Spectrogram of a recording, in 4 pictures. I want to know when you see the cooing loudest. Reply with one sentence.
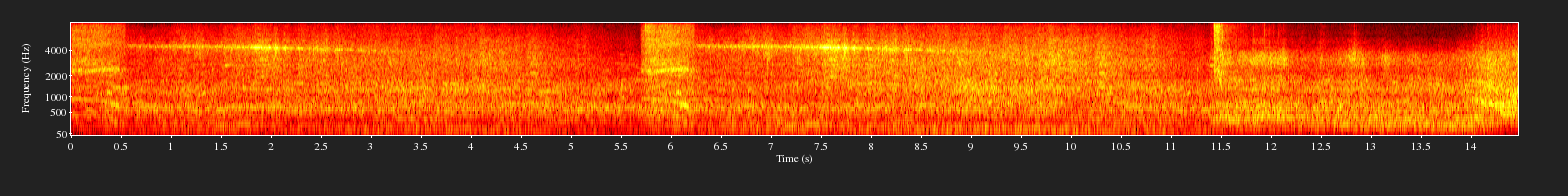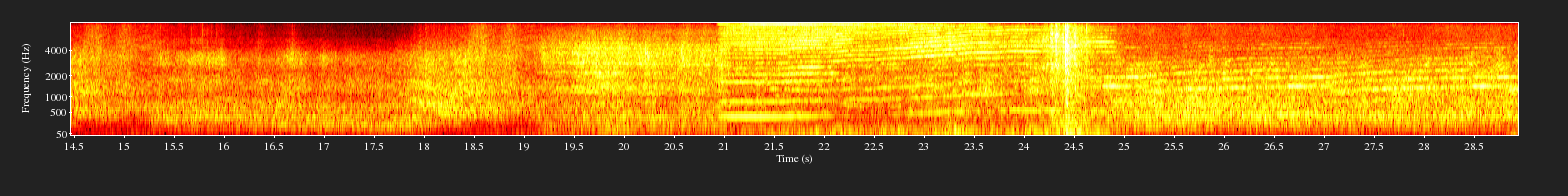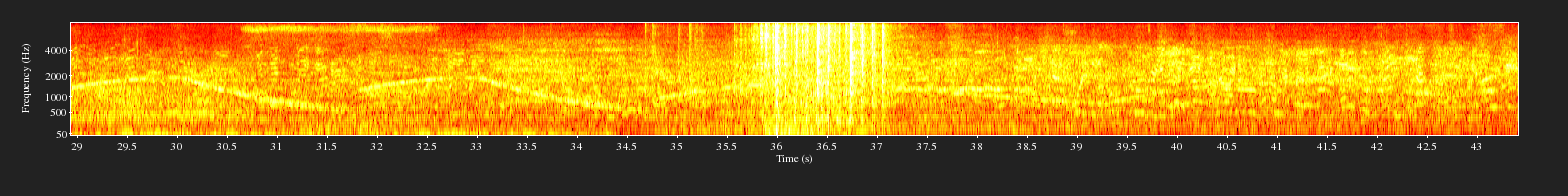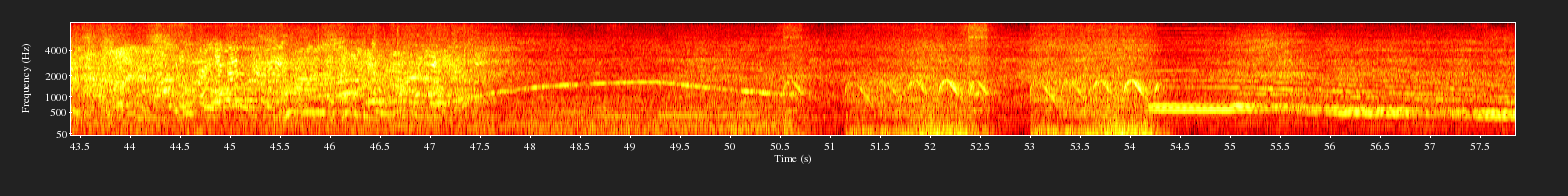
The loudest moment of the cooing is at 37 seconds.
